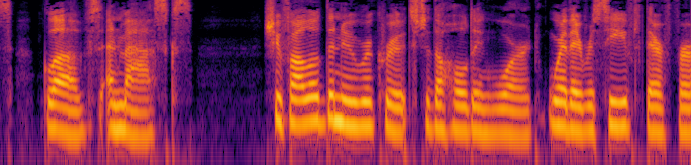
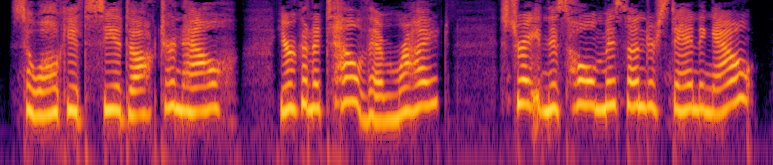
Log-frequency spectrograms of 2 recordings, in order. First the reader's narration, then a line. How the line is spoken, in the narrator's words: said the woman anxiously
